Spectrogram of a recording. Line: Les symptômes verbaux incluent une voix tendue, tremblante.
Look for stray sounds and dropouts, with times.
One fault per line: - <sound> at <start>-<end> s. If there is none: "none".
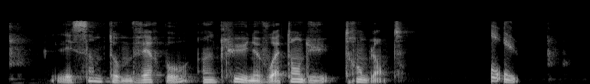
- chirp at 4.9-5.2 s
